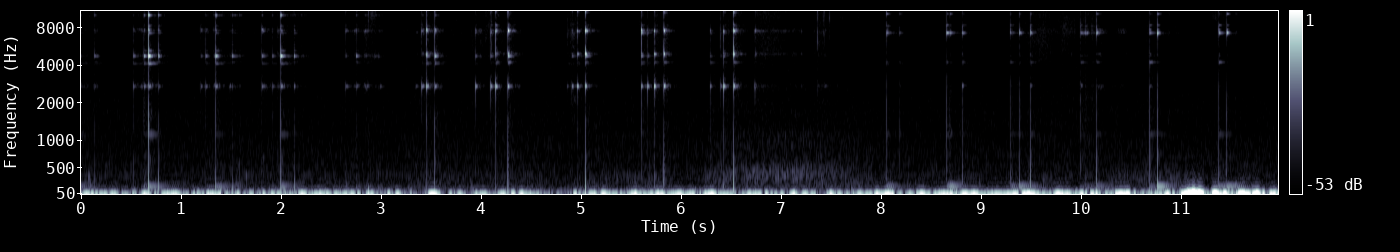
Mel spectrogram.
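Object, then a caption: Glass beer bottle. Glass beer bottles are tapped, giving many quick, bright clinks with short ringing tones over a soft low hum. The taps come in an uneven, steady stream throughout, each one fading almost at once.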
